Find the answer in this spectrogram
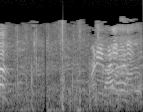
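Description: People's voices talking or calling out, with a few short knocks about halfway through.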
